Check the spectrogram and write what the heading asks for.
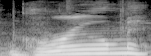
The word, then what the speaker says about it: Groome: There's Groom Transportation, which is spelled Groome.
